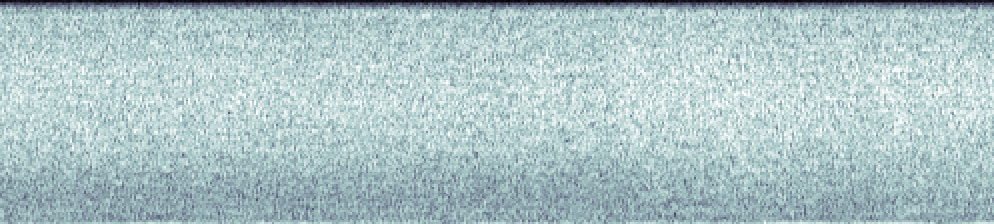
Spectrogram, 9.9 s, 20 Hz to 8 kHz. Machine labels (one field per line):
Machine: fan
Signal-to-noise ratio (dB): 0 dB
